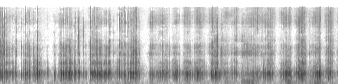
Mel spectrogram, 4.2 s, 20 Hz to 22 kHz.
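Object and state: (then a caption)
Faux leather vanity case scratched. Short nails scratch quickly across the textured front and top edge of a hollow, black crocodile-embossed faux leather vanity case. The result is a rapid run of dry, scratchy bursts with a hollow, mid-pitched resonance near 430 Hz and occasional brief pauses.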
